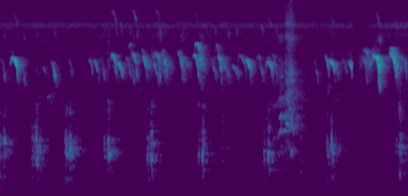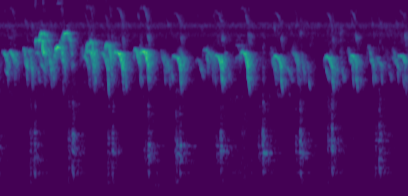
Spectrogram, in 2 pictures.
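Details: High, sharp cheeps from a group of newborn chicks, rapid and nearly continuous, growing louder in the second half, with repeated low tapping sounds and a short rustle.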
